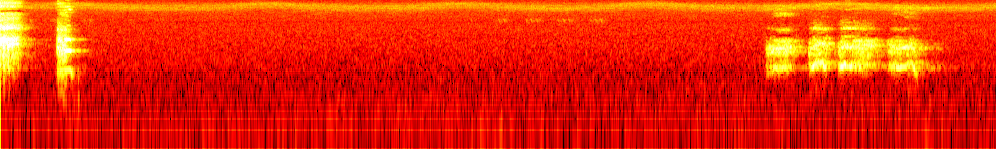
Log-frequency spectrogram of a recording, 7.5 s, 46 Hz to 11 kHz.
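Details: An Aceh F1 white-legged junglefowl crows once near the end: a short four-part crow of hoarse, banded syllables, the second rising and the last drawn out. Two sharp noisy bursts open the recording, then there is a long quiet gap.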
